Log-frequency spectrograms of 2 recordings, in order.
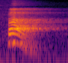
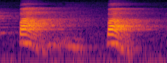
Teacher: Sekali lagi, cara melafadzkan huruf fa yaitu bibir bawah, tengah bibir ini dengan 2 buah gigi yang atas bersentuhan.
